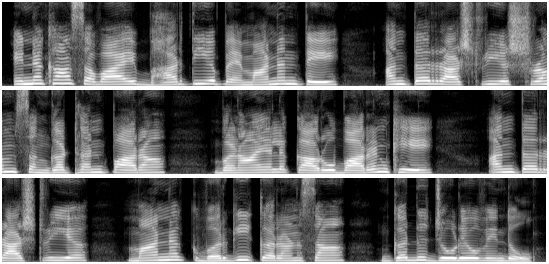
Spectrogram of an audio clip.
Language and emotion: Sindhi, neutral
